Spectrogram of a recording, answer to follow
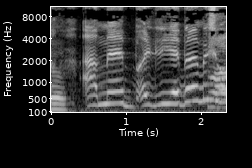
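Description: A little girl's high-pitched voice in drawn-out, sing-song syllables that glide up and down in pitch, with a short break about half a second in.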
